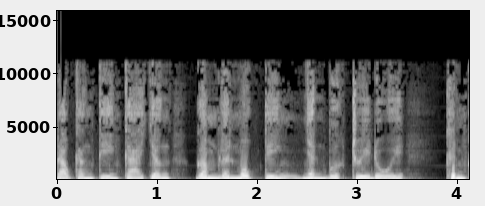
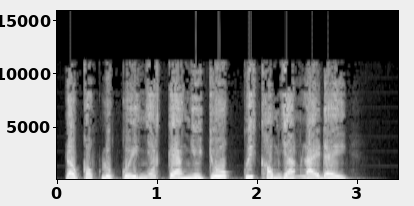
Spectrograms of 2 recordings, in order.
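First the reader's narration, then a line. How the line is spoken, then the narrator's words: Loud. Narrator (Vietnamese): lớn tiếng nói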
